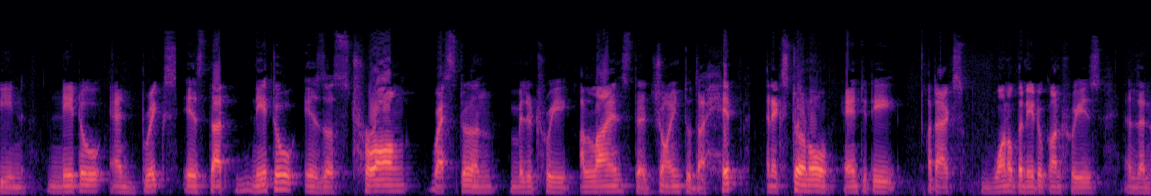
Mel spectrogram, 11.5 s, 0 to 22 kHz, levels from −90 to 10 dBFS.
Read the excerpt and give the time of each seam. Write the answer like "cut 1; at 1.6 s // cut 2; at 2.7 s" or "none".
none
